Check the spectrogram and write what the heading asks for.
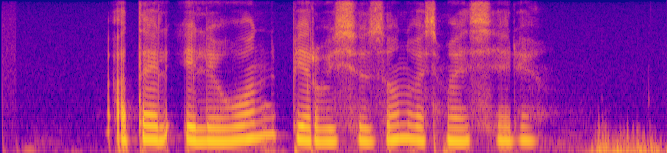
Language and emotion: Russian, neutral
